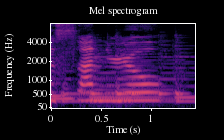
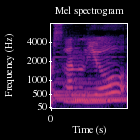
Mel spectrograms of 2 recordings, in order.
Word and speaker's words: Sanrio: I call this the SanRio pen or SanLio. I'm not sure how to pronounce it. This is Japanese. I'm assuming the r is more like an l.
